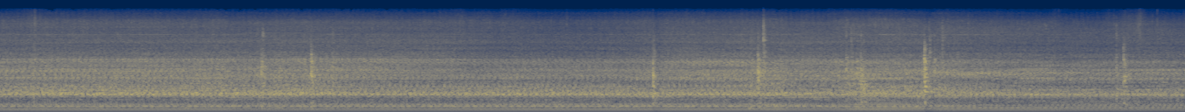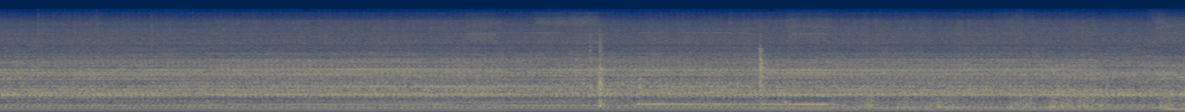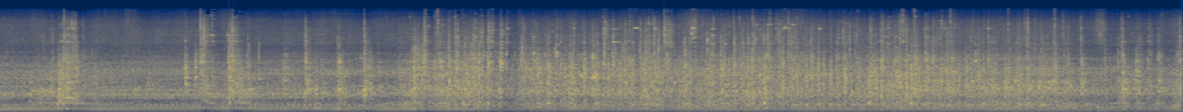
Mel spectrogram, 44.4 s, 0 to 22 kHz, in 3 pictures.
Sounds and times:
Idling: 0:00.0 - 0:44.4
Vehicle: 0:00.0 - 0:44.4.

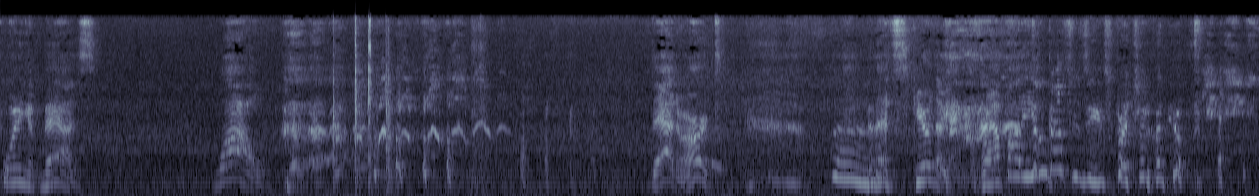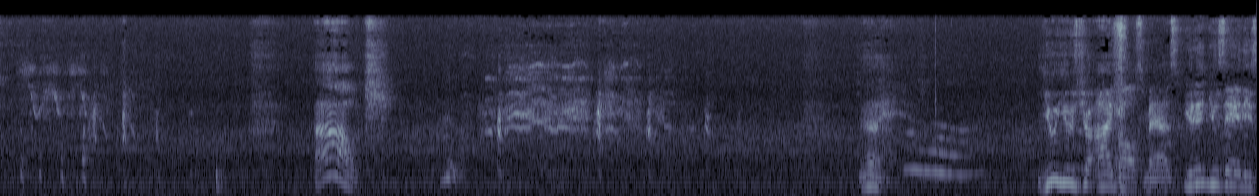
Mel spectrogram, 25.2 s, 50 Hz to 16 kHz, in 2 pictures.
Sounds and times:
Speech: 0:00.0 - 0:01.0, 0:08.4 - 0:11.7, 0:15.7 - 0:16.6, 0:23.0 - 0:25.1.

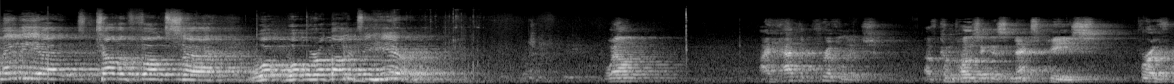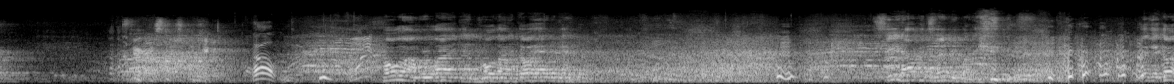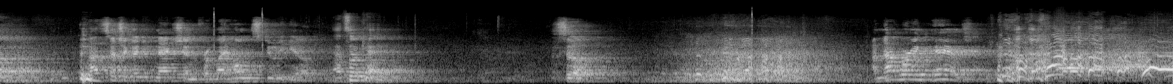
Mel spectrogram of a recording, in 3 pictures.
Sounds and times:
Inside, large room or hall: 0:00.0 - 0:35.2.

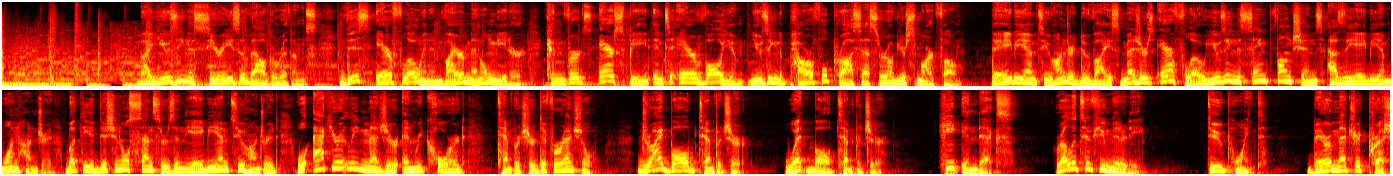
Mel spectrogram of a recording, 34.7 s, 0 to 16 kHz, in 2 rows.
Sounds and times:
Speech: 0:01.7 - 0:28.5, 0:29.1 - 0:31.7, 0:32.4 - 0:34.7.

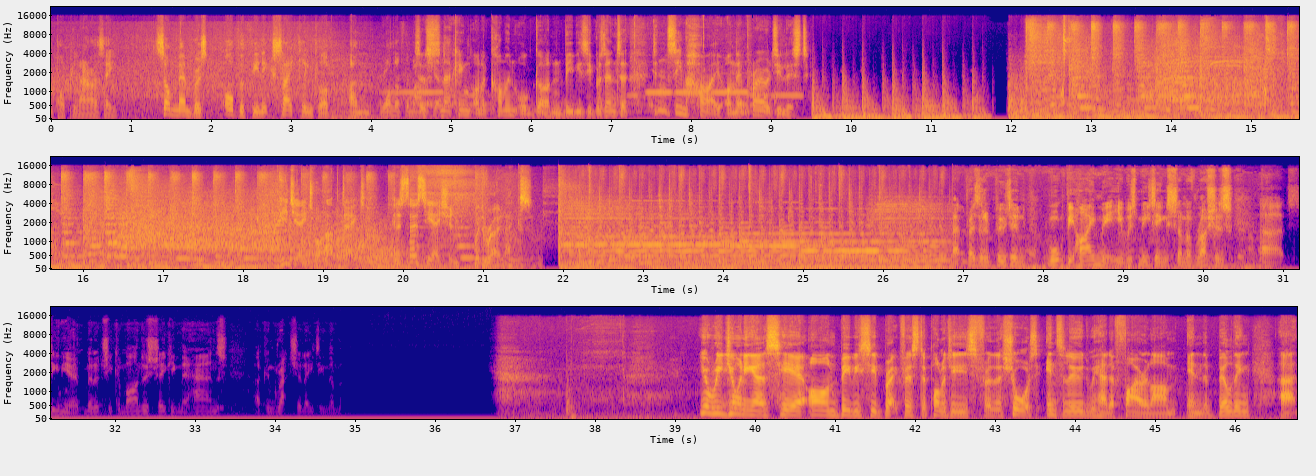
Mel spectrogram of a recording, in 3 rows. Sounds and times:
Speech: 0:00.0 - 0:09.5, 0:18.4 - 0:21.7, 0:26.9 - 0:34.7, 0:39.3 - 0:46.7
Music: 0:07.1 - 0:27.0.

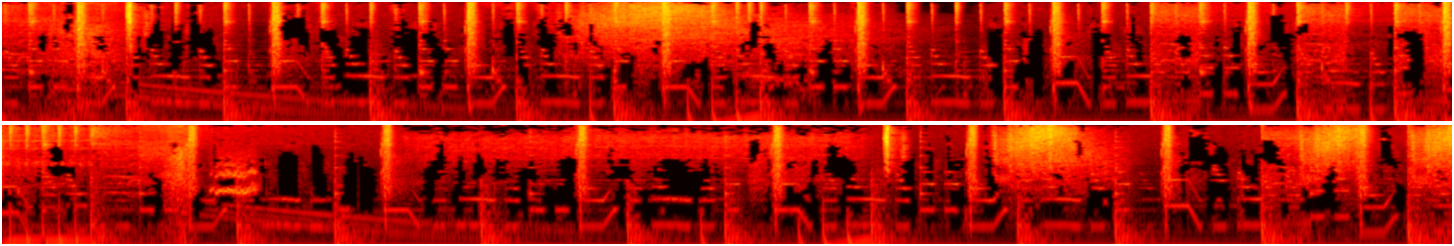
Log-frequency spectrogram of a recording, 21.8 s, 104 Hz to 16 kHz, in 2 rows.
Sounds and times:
Music: 0:00.0 - 0:21.7.

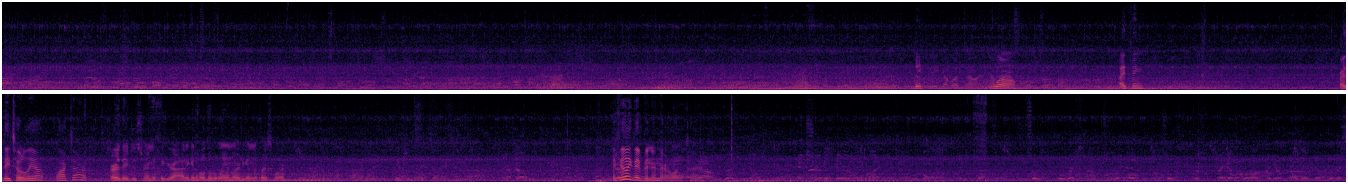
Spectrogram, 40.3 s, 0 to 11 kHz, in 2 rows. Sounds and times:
Speech: 0:00.0 - 0:13.1, 0:20.1 - 0:40.3.

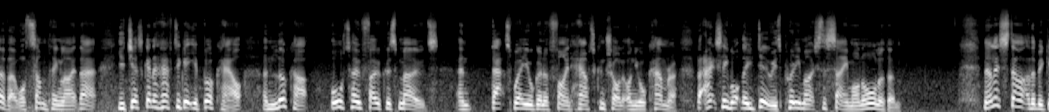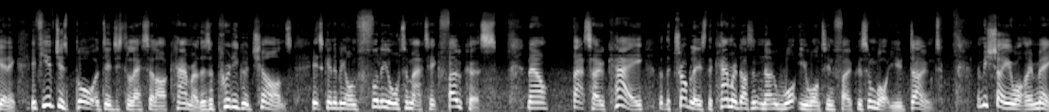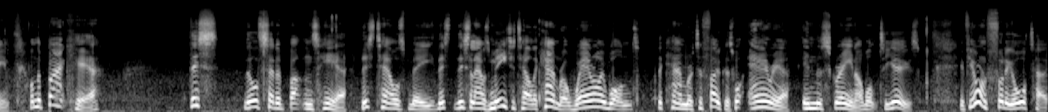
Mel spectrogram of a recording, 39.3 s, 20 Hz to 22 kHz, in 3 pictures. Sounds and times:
Speech: 0:00.0 - 0:11.3, 0:12.3 - 0:27.6, 0:28.6 - 0:39.3.

